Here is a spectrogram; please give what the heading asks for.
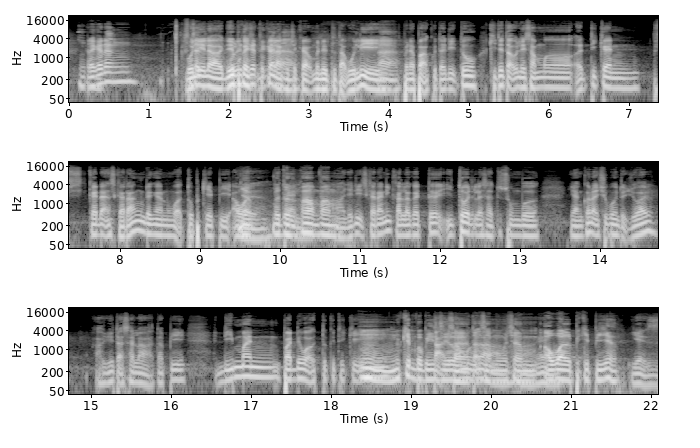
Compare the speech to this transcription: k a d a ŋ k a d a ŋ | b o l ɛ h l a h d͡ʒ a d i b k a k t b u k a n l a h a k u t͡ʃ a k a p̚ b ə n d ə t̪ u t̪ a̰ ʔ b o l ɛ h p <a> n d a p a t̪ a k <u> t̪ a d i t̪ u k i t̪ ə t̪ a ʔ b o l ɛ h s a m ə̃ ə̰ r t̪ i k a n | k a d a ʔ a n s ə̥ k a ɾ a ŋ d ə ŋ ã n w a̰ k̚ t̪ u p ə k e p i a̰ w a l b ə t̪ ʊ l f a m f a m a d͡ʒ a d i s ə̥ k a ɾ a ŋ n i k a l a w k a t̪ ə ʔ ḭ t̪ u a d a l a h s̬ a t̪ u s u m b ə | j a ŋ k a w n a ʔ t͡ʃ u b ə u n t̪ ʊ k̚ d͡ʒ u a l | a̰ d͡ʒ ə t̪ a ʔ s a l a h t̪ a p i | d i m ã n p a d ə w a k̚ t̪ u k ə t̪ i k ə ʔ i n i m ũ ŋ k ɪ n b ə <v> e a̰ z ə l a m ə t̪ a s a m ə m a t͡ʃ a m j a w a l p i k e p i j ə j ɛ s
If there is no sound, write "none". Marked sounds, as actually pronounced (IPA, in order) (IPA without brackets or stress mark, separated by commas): ə, u, b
